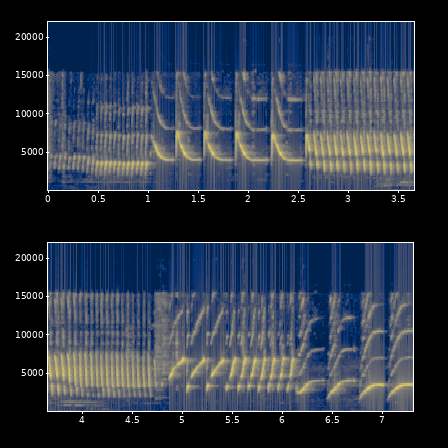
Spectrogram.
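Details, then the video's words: Constantly singing canary used for training young birds. Rapid downward-sweeping notes lead into a dense rolling trill, then quick rising-and-falling chip series and loud upswept whistles. "PANCINGAN BURUNG KENARI GACOR BUAT PAUD BERMENTAL TINGGI"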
